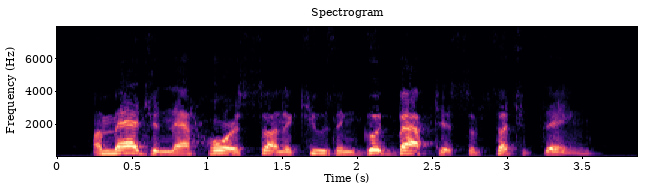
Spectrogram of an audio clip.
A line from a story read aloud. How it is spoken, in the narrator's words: Reverend Rose had spat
